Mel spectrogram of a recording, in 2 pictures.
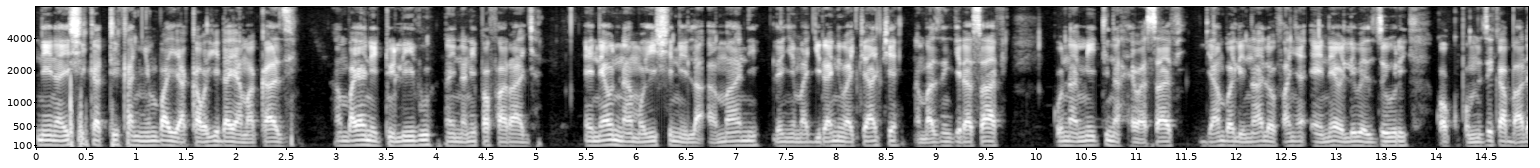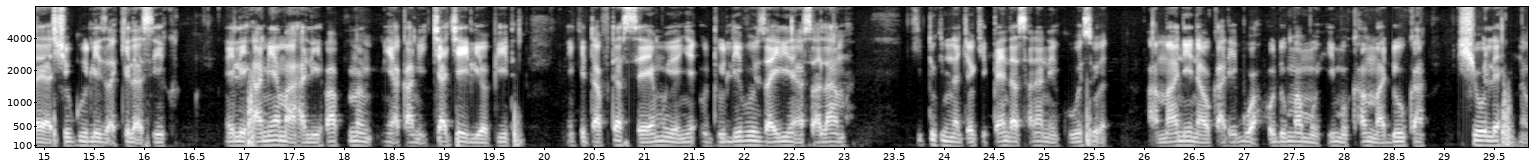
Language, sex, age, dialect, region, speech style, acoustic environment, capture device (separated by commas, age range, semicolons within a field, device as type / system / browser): Swahili, male, 18-24, Kenya - Mombasa, Kenya, focused, nature, mobile / Linux / Chrome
